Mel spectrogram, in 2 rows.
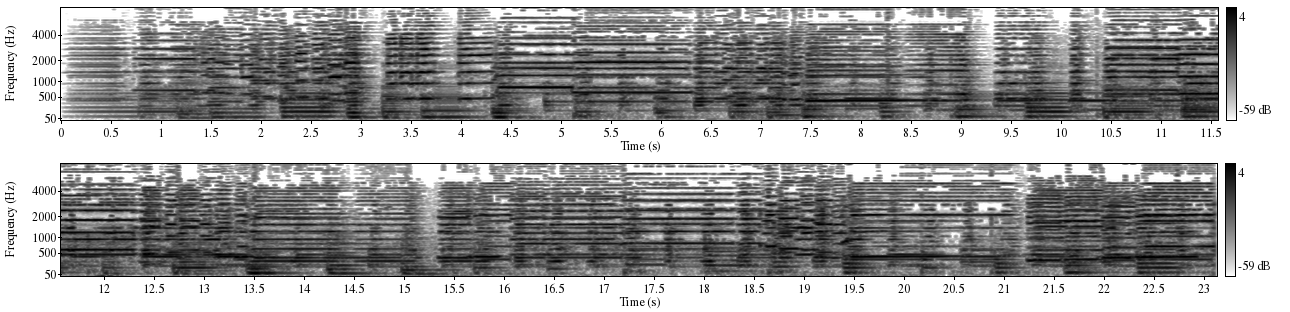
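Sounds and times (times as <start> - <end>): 
polka music: 0.1 - 23.1.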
